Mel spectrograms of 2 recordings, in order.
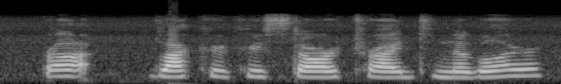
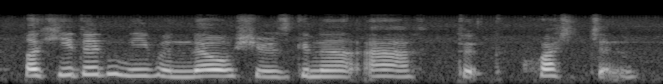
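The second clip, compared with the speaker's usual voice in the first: ordinary delivery, nothing marked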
